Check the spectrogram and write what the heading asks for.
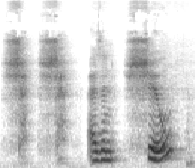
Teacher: The place is roof of mouth. The manner is fricative, and is an unvoiced sound.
